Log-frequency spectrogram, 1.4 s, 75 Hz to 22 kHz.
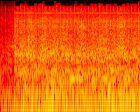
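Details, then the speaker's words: VW Passat B5.5 with a lack of power steering, engine running after the fluid was pumped through the lines. A steady high whine over the idle, suspected low fluid. It became much quieter after topping up. "I don't actually know if the power steering fluid is supposed to be checked when the cars running or not but since we're still making a terrible whining noise I'm guessing there isn't enough in it"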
